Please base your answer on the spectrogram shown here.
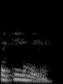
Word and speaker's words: Baggini: And going back up high, I noticed Julian Baggini, who I've interviewed before, and I may have got your surname wrong. Is it Baggini?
